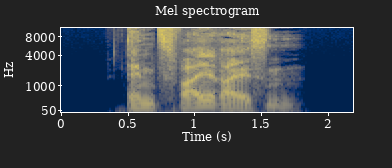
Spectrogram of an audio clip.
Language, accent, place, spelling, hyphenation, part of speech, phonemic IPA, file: German, Germany, Berlin, entzweireißen, ent‧zwei‧rei‧ßen, verb, /ɛntˈt͡svaɪ̯ˌʁaɪ̯sn̩/, De-entzweireißen.ogg
- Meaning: to rip in two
